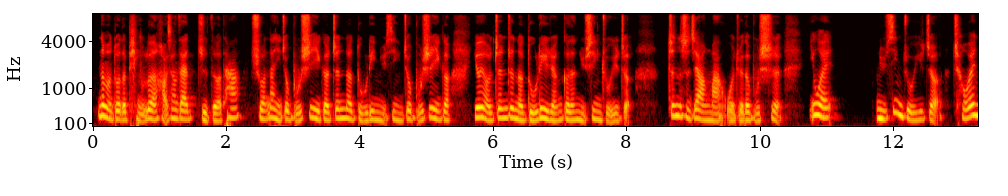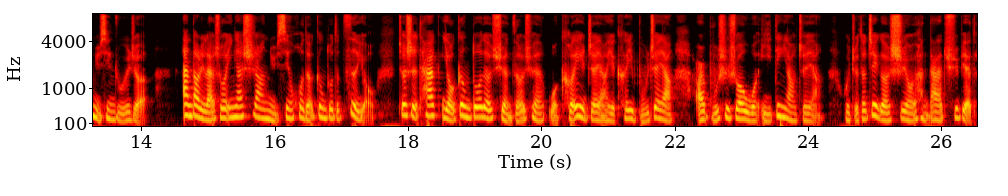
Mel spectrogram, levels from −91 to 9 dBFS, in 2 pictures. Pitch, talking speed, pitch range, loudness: 185 Hz, 305 characters per minute, 165-215 Hz, -27 LUFS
